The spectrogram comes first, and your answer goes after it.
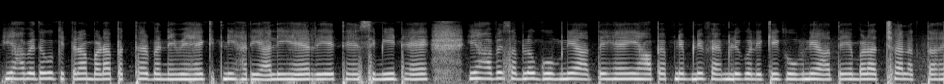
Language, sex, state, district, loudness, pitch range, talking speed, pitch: Hindi, female, Haryana, Jhajjar, -11 LUFS, 240-255 Hz, 235 wpm, 245 Hz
